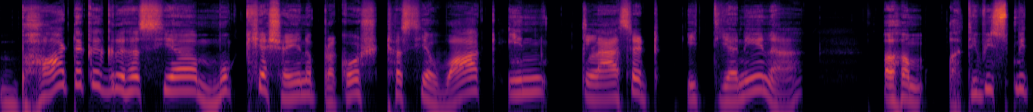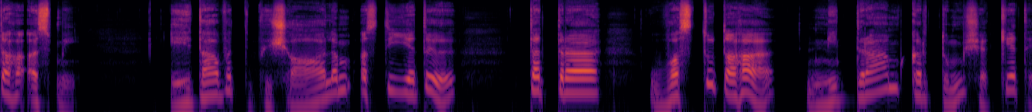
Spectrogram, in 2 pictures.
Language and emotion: Sanskrit, surprised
